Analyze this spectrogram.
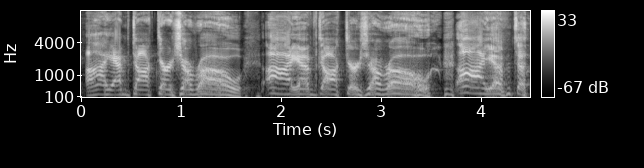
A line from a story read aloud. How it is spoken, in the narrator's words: the supercomputer that is left just starts screaming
